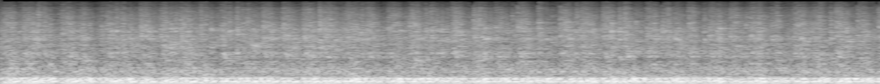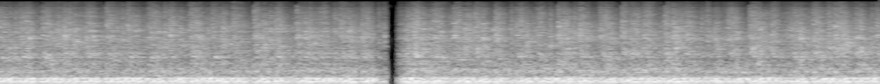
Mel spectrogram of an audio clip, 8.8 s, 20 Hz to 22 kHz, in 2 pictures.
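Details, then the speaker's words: 1960 El Camino V8, first start in 40 years on open headers, neutral safety switch bypassed, timing still being adjusted: loud, deep, steady rumble with an even beat and no misses or knocks; healthy running. "this is just open headers so it's pretty loud and it might be messing with the mic a little bit but we're trying to let it run get the juices flowing"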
